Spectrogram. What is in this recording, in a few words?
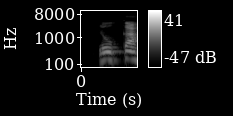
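"lukah", Malay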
